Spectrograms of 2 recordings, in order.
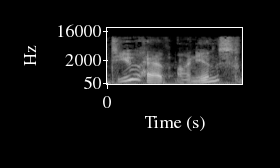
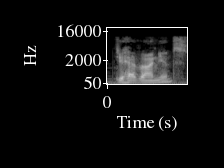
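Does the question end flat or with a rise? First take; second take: rise; flat. First: The question ends with a rising pitch. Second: The question ends with flat intonation.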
